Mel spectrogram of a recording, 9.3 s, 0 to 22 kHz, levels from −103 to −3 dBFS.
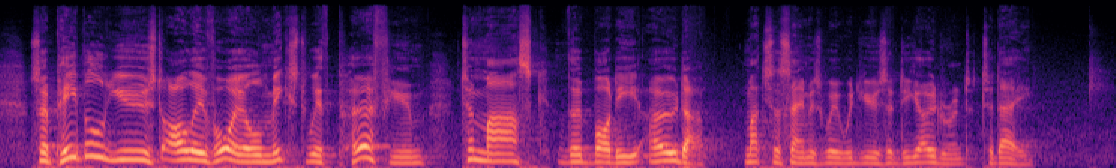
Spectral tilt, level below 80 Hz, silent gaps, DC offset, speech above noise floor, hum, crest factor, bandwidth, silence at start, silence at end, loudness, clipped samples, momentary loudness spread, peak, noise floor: -6.5 dB/octave; -56 dBFS; none; under 0.1%; 35 dB; none; 18 dB; 17 kHz; 0.1 s; 0.7 s; -27 LUFS; under 0.1%; 14 LU; -8 dBFS; -61 dBFS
